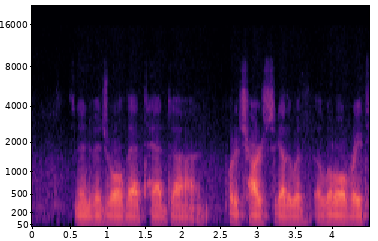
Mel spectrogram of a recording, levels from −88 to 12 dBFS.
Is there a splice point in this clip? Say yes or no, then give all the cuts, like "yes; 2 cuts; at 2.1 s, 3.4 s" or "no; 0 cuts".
no; 0 cuts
